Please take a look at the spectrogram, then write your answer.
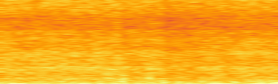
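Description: Steady, loud wind roaring across an open microphone out on the water far from shore near Tingloy, Batangas, with a constant low rumble and no voices.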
